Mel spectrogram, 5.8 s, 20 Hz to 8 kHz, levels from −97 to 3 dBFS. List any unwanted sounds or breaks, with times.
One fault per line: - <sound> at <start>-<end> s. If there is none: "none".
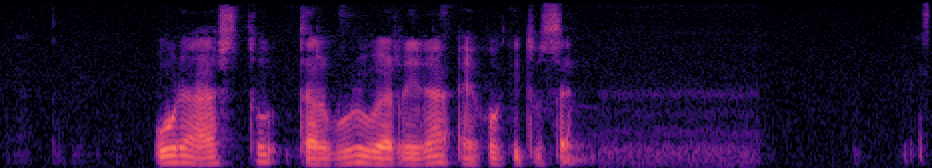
none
